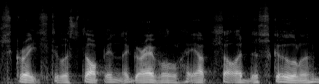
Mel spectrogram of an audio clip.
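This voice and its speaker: The pace is moderate throughout. An Australian accent is heard. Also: man. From South Gippsland, Victoria, Australia. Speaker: local elder. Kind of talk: oral history interview.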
